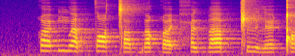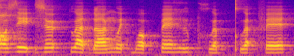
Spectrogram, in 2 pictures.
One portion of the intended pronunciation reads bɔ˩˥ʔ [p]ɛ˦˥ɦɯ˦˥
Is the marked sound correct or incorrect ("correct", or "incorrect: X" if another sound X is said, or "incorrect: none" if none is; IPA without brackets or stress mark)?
correct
